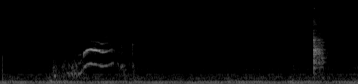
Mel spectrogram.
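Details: Female Silver Bengal cat meowing at her human from her petting shelf: a single wavering, bending meow of about half a second, then quiet room hum and one brief sharp click near the end.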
